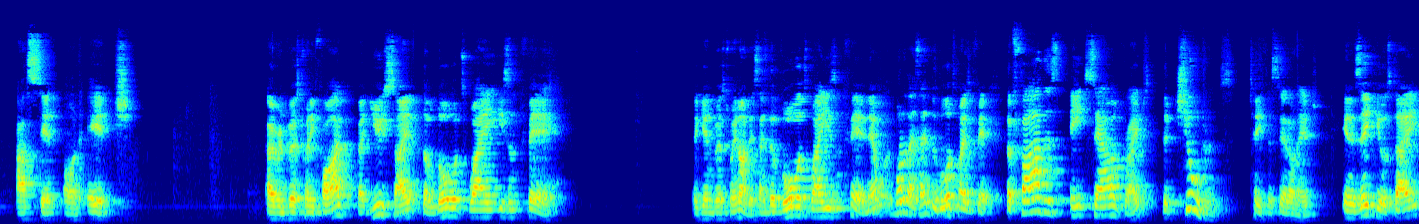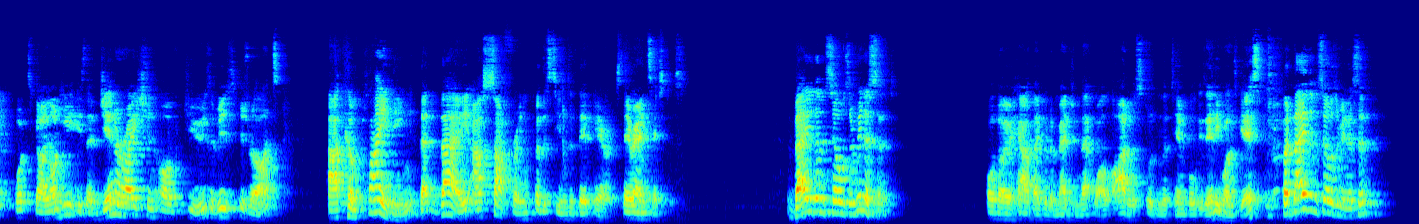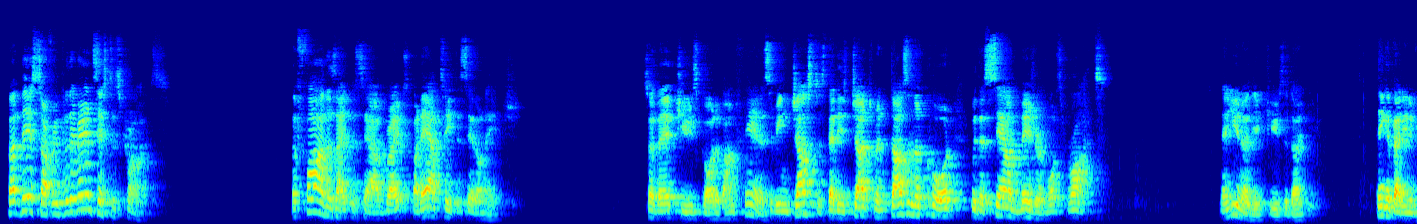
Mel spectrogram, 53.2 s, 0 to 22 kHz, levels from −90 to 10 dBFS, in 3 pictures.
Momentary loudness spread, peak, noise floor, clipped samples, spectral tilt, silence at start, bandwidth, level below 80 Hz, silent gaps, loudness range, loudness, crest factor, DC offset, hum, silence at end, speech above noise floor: 12 LU; -6 dBFS; under -90 dBFS; under 0.1%; -3.5 dB/octave; 0.2 s; 12.5 kHz; under -90 dBFS; none; 6 LU; -28 LUFS; 24 dB; under 0.1%; none; 0 s; over 62 dB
